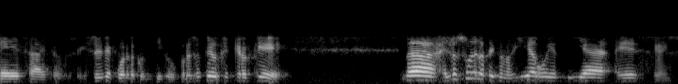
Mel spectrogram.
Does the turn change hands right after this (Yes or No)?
No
